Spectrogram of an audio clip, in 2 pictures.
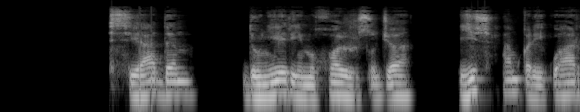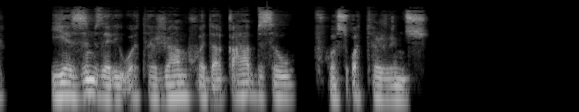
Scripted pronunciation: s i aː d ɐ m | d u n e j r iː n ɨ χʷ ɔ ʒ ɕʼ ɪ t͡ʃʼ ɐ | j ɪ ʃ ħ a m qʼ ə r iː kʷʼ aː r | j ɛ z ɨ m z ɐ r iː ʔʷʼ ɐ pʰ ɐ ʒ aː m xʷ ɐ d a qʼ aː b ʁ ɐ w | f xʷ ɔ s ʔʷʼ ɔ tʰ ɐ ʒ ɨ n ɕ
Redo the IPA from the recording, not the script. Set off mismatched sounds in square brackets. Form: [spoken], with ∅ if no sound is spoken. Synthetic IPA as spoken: s i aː d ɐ m | d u n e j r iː [m] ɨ χʷ ɔ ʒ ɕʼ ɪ t͡ʃʼ ɐ | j ɪ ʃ ħ a m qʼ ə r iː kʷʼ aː r | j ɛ z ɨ m z ɐ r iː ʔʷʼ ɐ [tʰ] ɐ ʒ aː m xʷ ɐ d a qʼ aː b [z] ɐ w | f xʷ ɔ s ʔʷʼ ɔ tʰ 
